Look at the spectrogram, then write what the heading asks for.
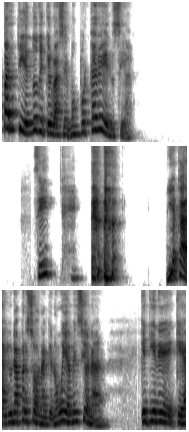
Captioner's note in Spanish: carraspeo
